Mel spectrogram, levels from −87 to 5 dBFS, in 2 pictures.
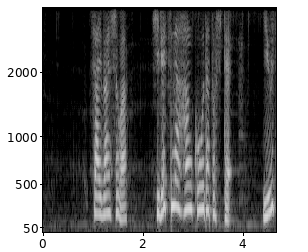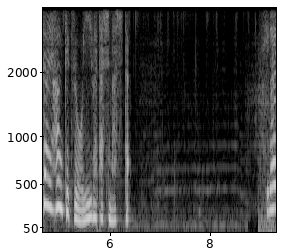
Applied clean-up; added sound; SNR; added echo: neural separator model SepFormer DNS4.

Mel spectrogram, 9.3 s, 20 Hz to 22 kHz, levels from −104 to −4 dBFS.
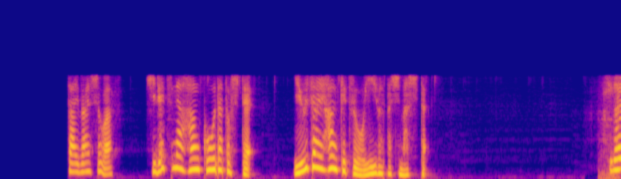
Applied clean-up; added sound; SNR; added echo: neural mask model DeepFilterNet 3.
